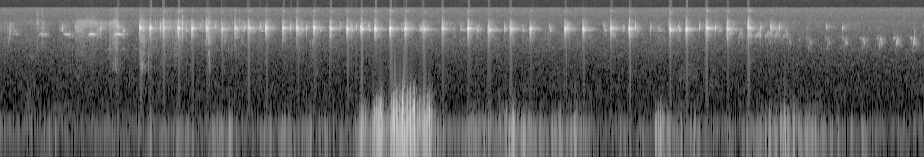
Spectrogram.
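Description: A rapid, even train of short high-pitched chirps, about five a second, from a small creature calling. Near the end a lower-pitched chirping series takes over. Low rumbling bursts come and go underneath, the loudest about five seconds in.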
